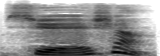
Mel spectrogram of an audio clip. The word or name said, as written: xue2sheng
